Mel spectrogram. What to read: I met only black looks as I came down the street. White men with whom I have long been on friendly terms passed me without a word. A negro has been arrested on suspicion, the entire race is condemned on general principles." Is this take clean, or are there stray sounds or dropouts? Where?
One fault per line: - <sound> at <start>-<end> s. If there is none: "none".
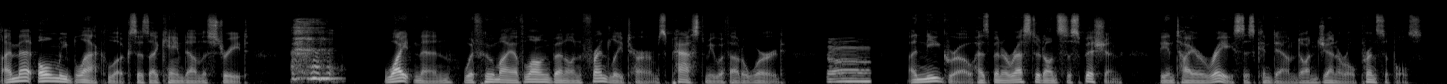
- laugh at 2.9-3.5 s
- throat clearing at 8.3-8.7 s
